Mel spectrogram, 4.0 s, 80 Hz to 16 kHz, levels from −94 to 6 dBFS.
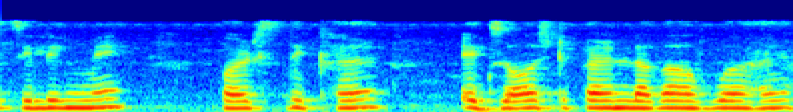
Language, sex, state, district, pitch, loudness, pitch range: Hindi, female, Uttar Pradesh, Lucknow, 230 Hz, -14 LUFS, 225-235 Hz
